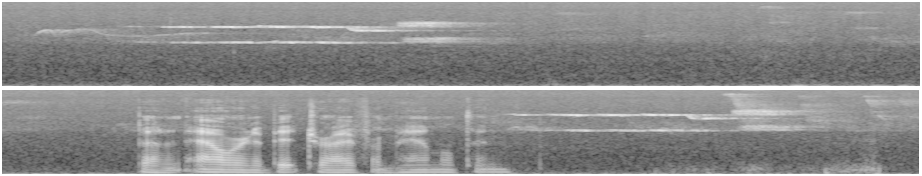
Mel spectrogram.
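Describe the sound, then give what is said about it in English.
A black-throated green warbler sings thin, buzzy high phrases in Norfolk County, once at the start and again at the end, with a man talking briefly in between. “But this black-throated green warbler is a pleasant surprise, because we're in Norfolk County.”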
